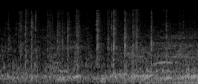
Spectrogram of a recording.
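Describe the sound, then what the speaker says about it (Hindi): Domestic rooftop pigeons coo in a steady, overlapping murmur of low throaty calls, close and continuous throughout. "ये इनके घर के कबूतर है"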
